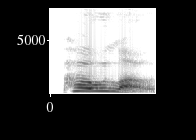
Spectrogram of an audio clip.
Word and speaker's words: polo: American English water and then we have the word poo to O is in go Polo the stress is on the first syllable Polo water polo water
